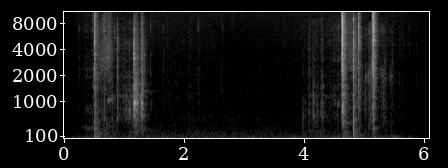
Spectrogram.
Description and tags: Door opens and closes 2
A door opens and closes. How exciting
closes, door, opens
